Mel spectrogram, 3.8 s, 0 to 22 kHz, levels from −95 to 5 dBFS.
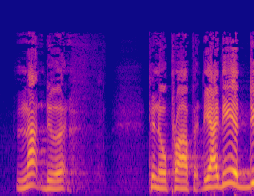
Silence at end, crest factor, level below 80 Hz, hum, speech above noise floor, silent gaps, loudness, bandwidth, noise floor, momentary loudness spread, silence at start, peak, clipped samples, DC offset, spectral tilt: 0 s; 18 dB; -66 dBFS; none; 43 dB; none; -19 LUFS; 11.5 kHz; -61 dBFS; 13 LU; 0.25 s; -2 dBFS; under 0.1%; under 0.1%; -5.5 dB/octave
